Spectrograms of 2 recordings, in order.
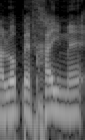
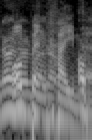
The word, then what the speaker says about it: Oppenheimer: Hay quien lo llama López Jaime. El apellido ah, es Oppenheimer. Oppenheimer. Oppenheimer.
